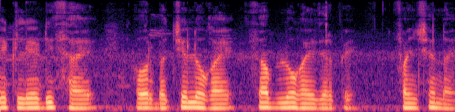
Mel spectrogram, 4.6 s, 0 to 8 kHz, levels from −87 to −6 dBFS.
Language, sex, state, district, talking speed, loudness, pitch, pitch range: Hindi, male, Punjab, Fazilka, 185 wpm, -18 LUFS, 125 Hz, 115-130 Hz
